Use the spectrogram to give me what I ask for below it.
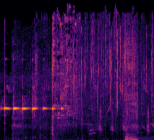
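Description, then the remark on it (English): A glass jar smashes as it is tapped against a tree to loosen its stuck lid, a bright crash followed by scattered clinking shards tinkling down, then a short voiced cry near the end. “The lid won't budge, sir. Just tap it against the tree.”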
